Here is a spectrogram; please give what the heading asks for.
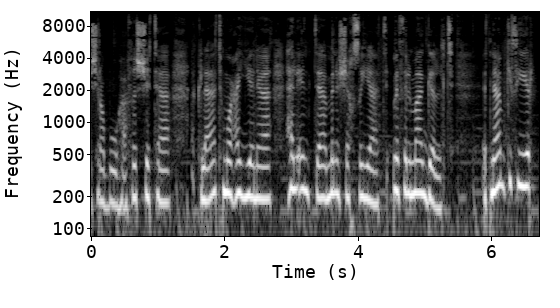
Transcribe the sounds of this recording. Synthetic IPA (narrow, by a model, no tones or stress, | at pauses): ɪʃɾˤɑbuːɦafiʃːɪt̪aʔaklaːt̪mʊʕajːanahalʔɪnt̪amɪnɪʃːɑxsˤɨjːaːt̪mɪθlmaɡɪlt̪ | ʔt̪naːmkɪθiːɾ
